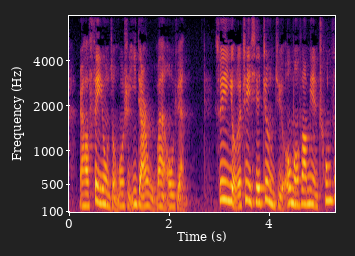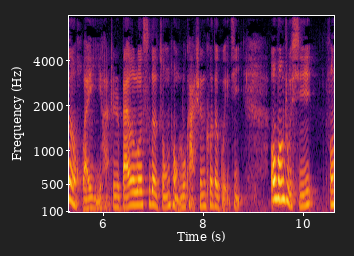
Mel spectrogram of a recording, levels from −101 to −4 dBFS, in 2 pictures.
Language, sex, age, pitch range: Chinese, female, 30-49, 170-215 Hz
